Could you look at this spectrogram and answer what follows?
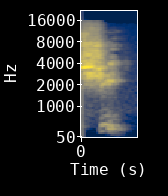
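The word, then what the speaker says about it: Xi: we don't pronounce cubes we don't pronounce X's what they have it written right X I is is she it's not X I or something all right all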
